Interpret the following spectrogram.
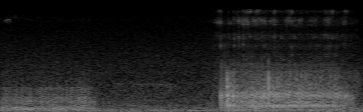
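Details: Napping pug in the afternoon, snoring: soft raspy breathing at first, a quiet pause, then a louder buzzing snore with quick rhythmic pulses that carries on to the end.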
